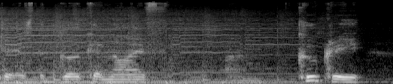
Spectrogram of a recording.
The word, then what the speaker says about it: kukri: Kukri, I think, is the correct pronunciation.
